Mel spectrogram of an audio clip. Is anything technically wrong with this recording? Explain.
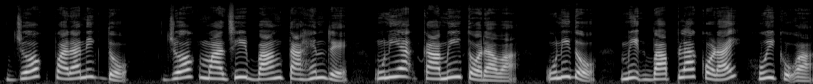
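No, nothing technically wrong turns up anywhere in this speech recording, so there's nothing to flag.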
